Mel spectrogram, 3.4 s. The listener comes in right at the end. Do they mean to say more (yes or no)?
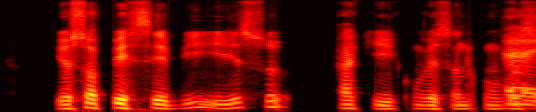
yes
